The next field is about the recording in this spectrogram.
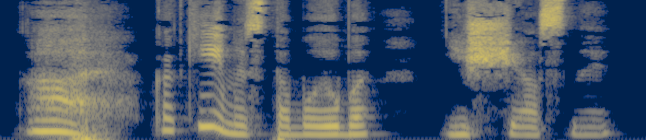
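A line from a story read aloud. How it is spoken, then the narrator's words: Said with a sigh. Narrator (Russian): сказала Люба и вздохнула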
